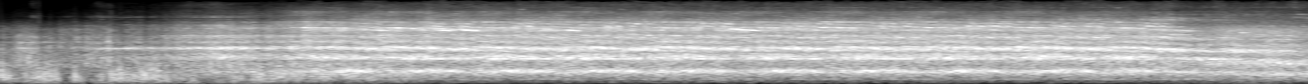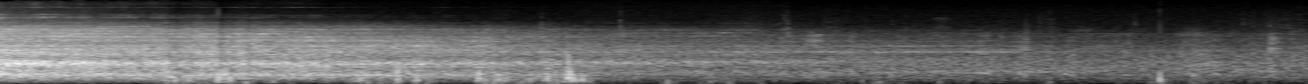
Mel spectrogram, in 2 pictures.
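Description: A steam locomotive chuffs as it pulls away and fades into the distance.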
